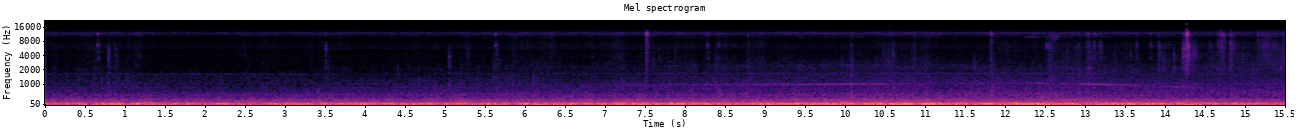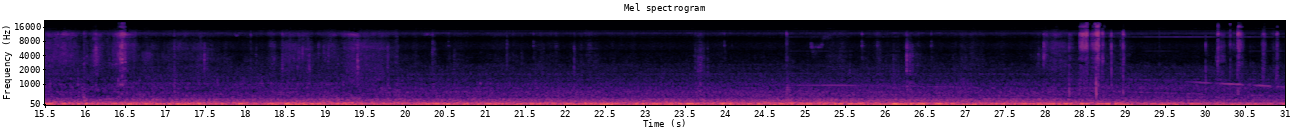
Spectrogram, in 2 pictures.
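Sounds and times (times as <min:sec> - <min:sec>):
low road rumble: 0:00.0 - 0:31.0.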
